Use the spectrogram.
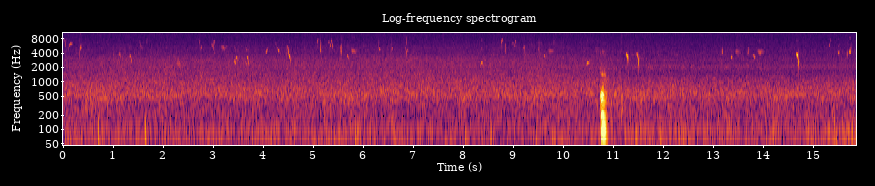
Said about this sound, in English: A crossbill just, I just noticed it. It's singing here in the tree behind the net.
